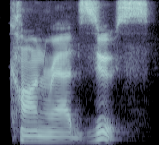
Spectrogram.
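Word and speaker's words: Konrad Zuse: creator and his user conrad zeus which he definitely is like that is spelled z-u-s-e just like zeus's name conrad zeus is kind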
